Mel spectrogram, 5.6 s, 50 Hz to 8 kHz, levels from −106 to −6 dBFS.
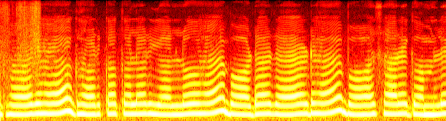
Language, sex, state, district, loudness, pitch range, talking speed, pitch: Hindi, female, Himachal Pradesh, Shimla, -10 LUFS, 220-240 Hz, 140 wpm, 235 Hz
